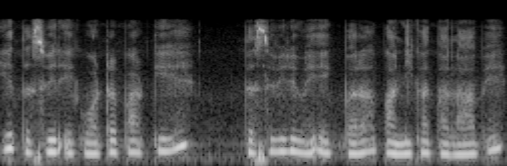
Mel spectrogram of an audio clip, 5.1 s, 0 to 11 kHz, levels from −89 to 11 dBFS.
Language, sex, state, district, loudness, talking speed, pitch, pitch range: Hindi, female, Arunachal Pradesh, Lower Dibang Valley, -16 LUFS, 175 wpm, 190 Hz, 170-205 Hz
